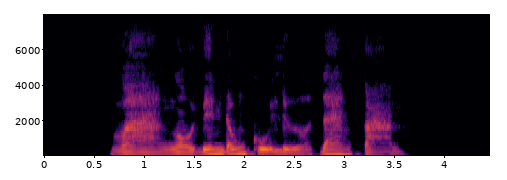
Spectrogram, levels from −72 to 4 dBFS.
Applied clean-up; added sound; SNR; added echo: neural mask model Resemble Enhance denoiser.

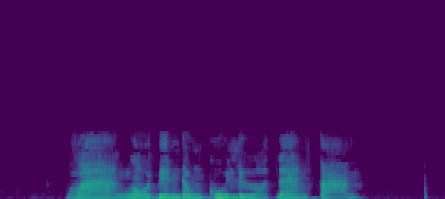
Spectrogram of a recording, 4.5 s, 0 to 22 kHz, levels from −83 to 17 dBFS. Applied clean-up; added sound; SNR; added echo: none; none; none; none.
